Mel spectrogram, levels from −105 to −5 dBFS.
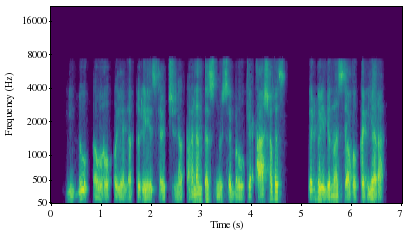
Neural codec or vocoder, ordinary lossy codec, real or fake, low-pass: codec, 24 kHz, 1.5 kbps, HILCodec; AAC, 48 kbps; fake; 7.2 kHz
